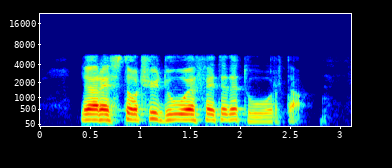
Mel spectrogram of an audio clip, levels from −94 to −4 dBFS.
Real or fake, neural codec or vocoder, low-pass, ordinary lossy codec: real; none; 5.4 kHz; Opus, 32 kbps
